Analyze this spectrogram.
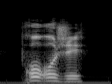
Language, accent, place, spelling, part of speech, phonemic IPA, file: French, France, Lyon, proroger, verb, /pʁɔ.ʁɔ.ʒe/, LL-Q150 (fra)-proroger.wav
- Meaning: 1. to extend 2. to defer, put back 3. to adjourn 4. to prorogue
